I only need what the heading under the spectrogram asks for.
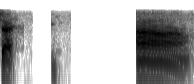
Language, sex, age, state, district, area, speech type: Tamil, male, 60+, Tamil Nadu, Kallakurichi, rural, conversation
